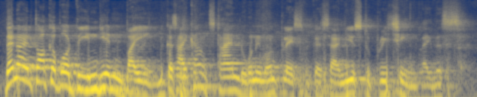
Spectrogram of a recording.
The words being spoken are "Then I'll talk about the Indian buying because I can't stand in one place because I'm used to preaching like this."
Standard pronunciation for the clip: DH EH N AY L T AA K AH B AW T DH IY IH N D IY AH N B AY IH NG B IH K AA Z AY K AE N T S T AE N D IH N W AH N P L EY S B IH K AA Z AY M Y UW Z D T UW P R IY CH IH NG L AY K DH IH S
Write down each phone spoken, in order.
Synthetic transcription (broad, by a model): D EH N AY L T AA K AH B AW T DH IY IH N D IY AH N B AY IH NG B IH K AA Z AY K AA N T S T AE N D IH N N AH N P L EY S B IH K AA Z AY M Y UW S T UW P R IY CH IH NG L AY K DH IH S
